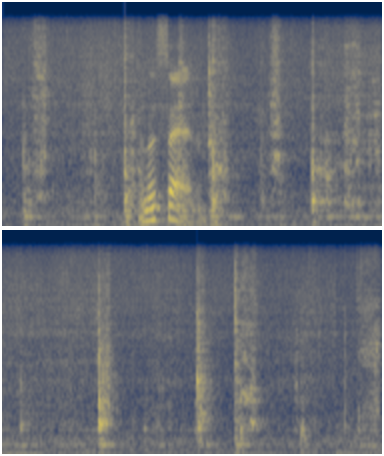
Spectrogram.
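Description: Bahamian crab and rice being mixed in a pot, a spoon scraping and stirring in repeated short strokes with a faint sizzle, close and fairly loud.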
